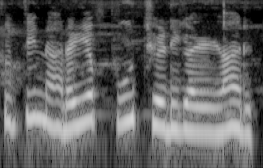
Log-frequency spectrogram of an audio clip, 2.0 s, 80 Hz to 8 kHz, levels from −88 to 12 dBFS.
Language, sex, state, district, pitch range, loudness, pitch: Tamil, female, Tamil Nadu, Kanyakumari, 230-290 Hz, -13 LUFS, 250 Hz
